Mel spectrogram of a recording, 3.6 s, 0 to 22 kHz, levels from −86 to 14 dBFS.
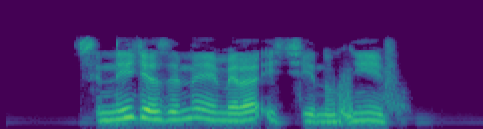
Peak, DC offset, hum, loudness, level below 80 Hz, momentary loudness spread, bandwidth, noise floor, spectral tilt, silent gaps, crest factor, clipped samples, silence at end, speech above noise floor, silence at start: -2 dBFS; under 0.1%; none; -19 LUFS; -62 dBFS; 11 LU; 8 kHz; -76 dBFS; -4 dB/octave; none; 18 dB; under 0.1%; 0.6 s; 57 dB; 0.6 s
